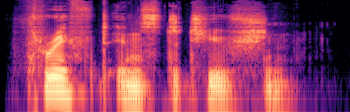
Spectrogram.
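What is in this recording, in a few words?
"thrift institution", British English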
